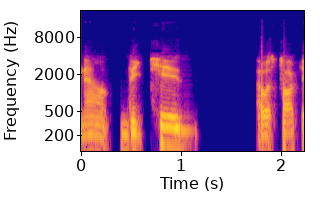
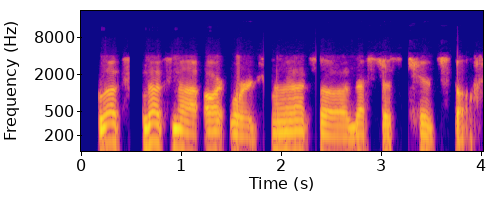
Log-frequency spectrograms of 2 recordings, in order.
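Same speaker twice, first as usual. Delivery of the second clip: put-on pretentious, snobby voice, slower. Speaker mocks people who dismiss comic book art, in a mock-pretentious voice. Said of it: "That's my pretentious voice that I'm using right now".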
